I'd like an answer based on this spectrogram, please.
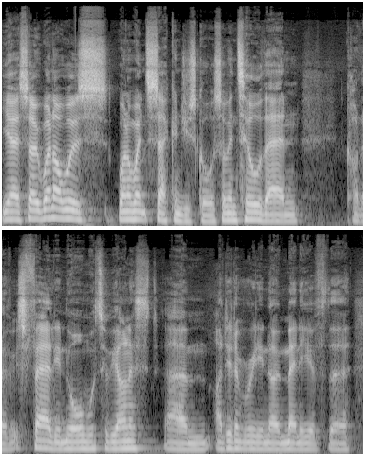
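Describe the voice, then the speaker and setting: In a Brummie accent, a man with medium pitch talks at a very fast pace with fairly even intonation. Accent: Birmingham (Brummie), toned down. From Birmingham, England (Erdington). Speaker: singer and rapper. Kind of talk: interview testimony. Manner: halting, many fillers.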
